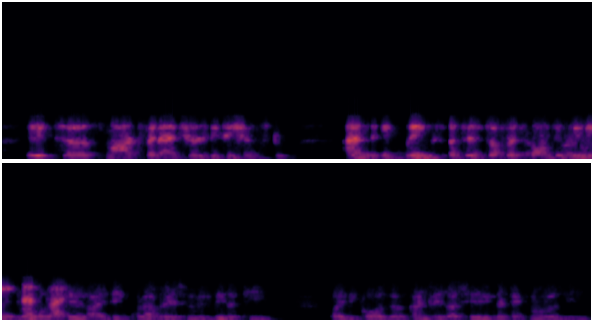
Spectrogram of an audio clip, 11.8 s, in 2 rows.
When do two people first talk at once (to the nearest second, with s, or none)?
5 s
